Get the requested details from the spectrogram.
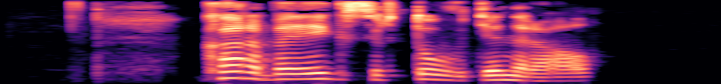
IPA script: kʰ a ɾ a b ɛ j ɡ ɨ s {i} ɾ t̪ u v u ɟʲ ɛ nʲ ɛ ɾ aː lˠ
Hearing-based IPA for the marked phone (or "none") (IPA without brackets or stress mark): i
